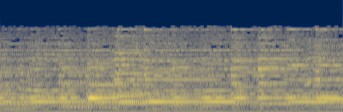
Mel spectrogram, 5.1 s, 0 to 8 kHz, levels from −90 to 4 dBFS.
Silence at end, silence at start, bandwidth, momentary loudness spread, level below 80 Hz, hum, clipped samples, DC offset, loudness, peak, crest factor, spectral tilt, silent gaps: 0 s; 0 s; 4 kHz; 5 LU; -48 dBFS; none; under 0.1%; 1%; -16 LUFS; 0 dBFS; 14 dB; -11 dB/octave; none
